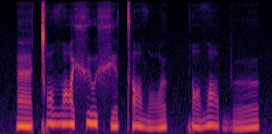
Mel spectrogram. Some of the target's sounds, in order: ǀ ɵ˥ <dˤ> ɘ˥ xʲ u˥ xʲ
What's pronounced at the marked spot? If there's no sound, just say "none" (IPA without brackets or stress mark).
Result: ðˤ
